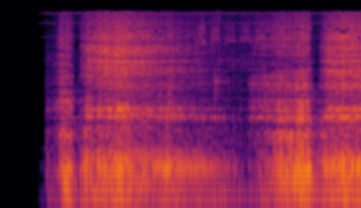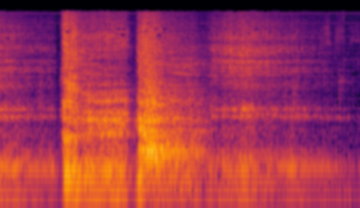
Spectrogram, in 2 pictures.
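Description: An elephant's deep rumbling roars, starting about half a second in, with two louder calls about five and six seconds in.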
